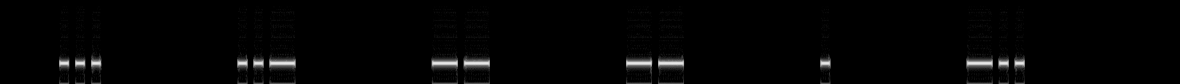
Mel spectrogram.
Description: Morse code, heard as a keyed tone, about 15 wpm, spaced as for 5 wpm, 1000 Hz. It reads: SUMMED
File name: qotdfiles / 5wpm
